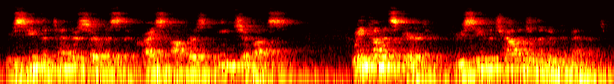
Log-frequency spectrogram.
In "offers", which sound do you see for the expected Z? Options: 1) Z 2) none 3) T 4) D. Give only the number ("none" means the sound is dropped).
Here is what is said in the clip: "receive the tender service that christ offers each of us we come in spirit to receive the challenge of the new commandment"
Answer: 1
